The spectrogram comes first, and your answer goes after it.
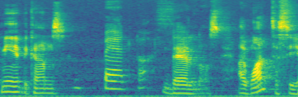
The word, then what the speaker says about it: verlo: I always forget to pronounce the B, like the V, like a B. Quiero verlo.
